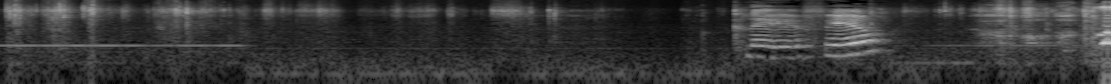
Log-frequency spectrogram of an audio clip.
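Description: Pokémon trading cards being flicked through one after another in the hands: a string of quick papery snaps and rustles. A child's voice comes in briefly about two-thirds of the way in and again at the very end.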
